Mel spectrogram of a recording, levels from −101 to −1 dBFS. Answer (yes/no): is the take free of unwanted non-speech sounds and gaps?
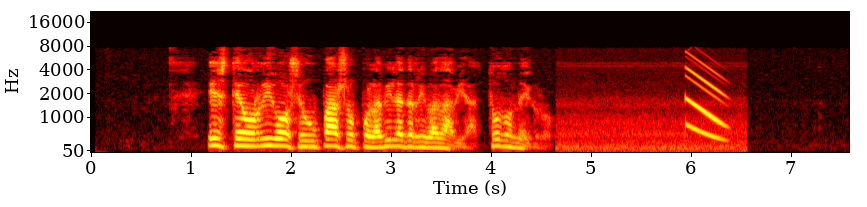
no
